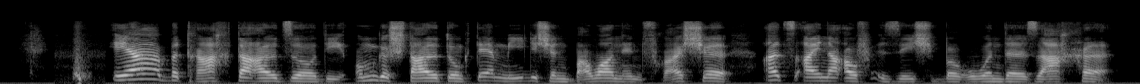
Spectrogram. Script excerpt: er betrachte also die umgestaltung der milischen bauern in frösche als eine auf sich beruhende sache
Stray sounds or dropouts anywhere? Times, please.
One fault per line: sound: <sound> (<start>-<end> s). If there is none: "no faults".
sound: whoosh (0.7-0.9 s)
